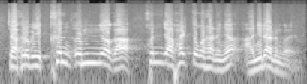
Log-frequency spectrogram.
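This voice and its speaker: Noticeable background noise accompanies a man talking at a fairly quick pace with very wide pitch swings. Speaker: pastor. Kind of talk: sermon.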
